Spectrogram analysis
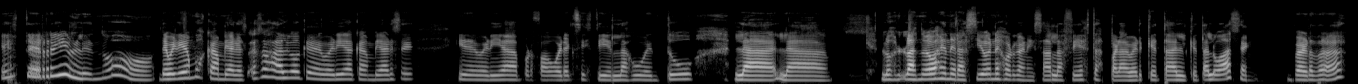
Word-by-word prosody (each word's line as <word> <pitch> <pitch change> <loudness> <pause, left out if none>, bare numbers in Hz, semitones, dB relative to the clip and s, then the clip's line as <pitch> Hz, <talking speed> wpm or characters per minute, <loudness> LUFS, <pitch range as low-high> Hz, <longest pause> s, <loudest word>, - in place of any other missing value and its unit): Es 320 +6 -6
terrible, 360 - +2
no. 255 - -4
Deberíamos 275 +7 +3
cambiar 235 -4 +2
eso. 215 - -6
Eso 280 +6 -3
es - - -3
algo 300 0 +1
que 285 - -4
debería 235 -1 -1
cambiarse 230 +2 -4 0.4
y 235 - -5
debería, 215 0 -2
por 215 0 -14
favor, 205 0 -4
existir 210 -1 -6
la 205 0 -3
juventud, 215 +3 -5 0.4
la 205 -2 +6
la 200 -2 0 0.5
los 225 -2 -2
las 230 0 +7
nuevas 240 +2 +6
generaciones 240 0 +1
organizar 205 -2 -2
las 205 -1 -3
fiestas 215 0 -6
para 195 0 +1
ver 195 +2 -2
qué 210 - -4
tal 210 0 0
qué 205 - -8
tal 215 +2 0
lo 225 - +1
hacen, 230 -6 -1 0.3
¿verdad? 215 +5 +2
225 Hz, 165 wpm, -25 LUFS, 210-245 Hz, 0.5 s, las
